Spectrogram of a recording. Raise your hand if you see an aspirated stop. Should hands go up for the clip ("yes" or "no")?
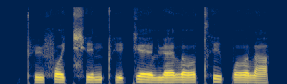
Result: yes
